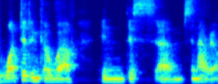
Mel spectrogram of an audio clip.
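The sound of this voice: A man's voice, pace fairly slow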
